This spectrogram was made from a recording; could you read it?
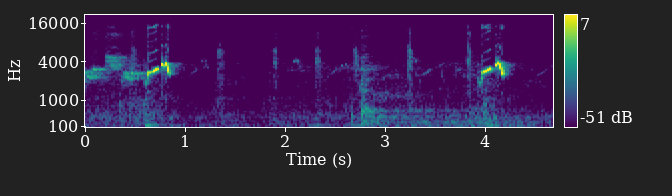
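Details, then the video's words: Singing Bar-winged prinia used as a lure: buzzy lower notes run into a sharp rising squeak, then quiet ticks, and a second bright up-slurred phrase follows about three seconds later. "Pancingan Prenjak Gacor Narung Mantap"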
